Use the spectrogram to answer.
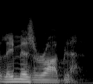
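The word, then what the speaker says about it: Les Misérables: That's the real French pronunciation, Les Miserables.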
